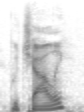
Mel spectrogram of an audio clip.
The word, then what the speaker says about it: Bucciali: I know two C's make a Bucciali. Bucciali.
